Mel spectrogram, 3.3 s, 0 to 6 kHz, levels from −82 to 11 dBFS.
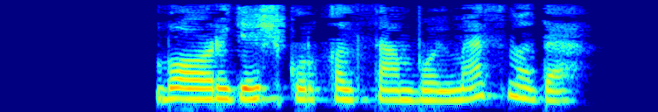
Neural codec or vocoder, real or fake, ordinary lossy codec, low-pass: codec, 16 kHz, 2 kbps, X-Codec, WavLM features, trained on Multilingual LibriSpeech; fake; MP3, 24 kbps; 5.4 kHz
